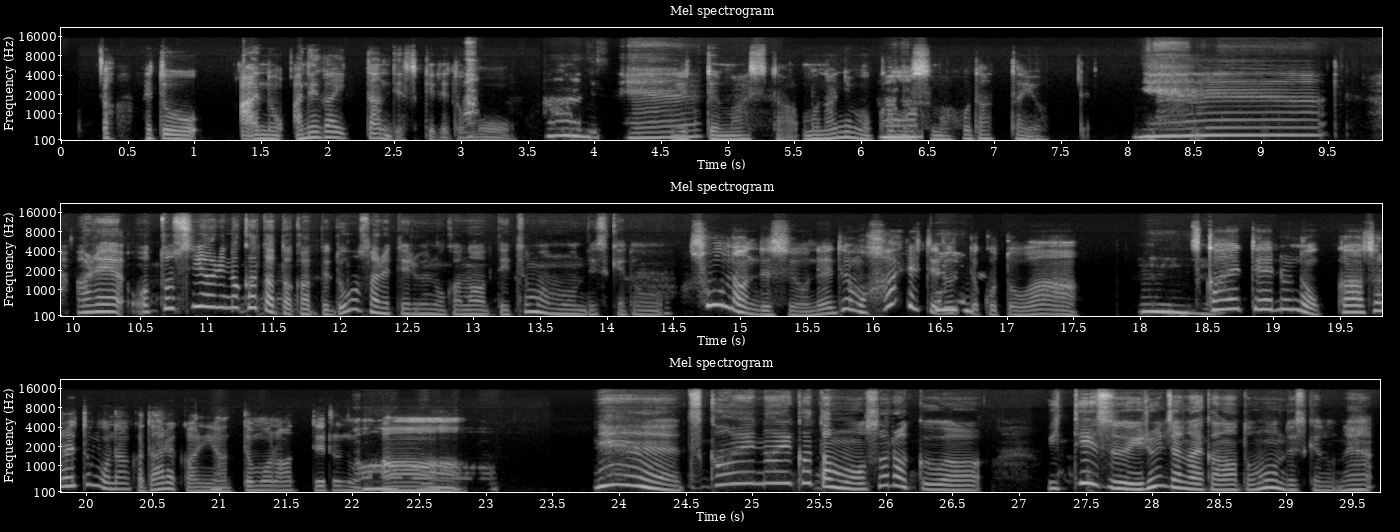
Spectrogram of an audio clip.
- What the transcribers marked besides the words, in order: distorted speech; other background noise
- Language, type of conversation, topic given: Japanese, unstructured, スマホを使いすぎることについて、どう思いますか？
